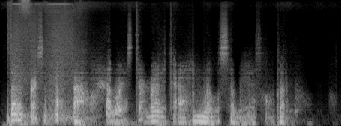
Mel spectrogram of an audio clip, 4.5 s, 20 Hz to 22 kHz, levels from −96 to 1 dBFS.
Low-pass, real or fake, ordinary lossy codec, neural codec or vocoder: none; fake; none; codec, 44.1 kHz, 0.9 kbps, DAC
